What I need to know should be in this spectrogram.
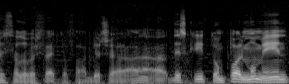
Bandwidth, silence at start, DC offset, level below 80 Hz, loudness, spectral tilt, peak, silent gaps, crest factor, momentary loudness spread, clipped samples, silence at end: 19 kHz; 0 s; under 0.1%; -48 dBFS; -29 LUFS; -5 dB/octave; -6 dBFS; none; 22 dB; 14 LU; under 0.1%; 0 s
